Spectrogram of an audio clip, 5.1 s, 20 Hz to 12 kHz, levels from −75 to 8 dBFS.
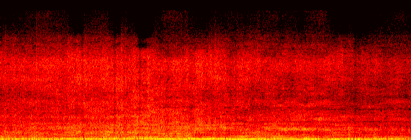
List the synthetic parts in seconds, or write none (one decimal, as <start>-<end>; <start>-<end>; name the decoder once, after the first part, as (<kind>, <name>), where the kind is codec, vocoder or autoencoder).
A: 0.0-5.1 (codec, SNAC)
